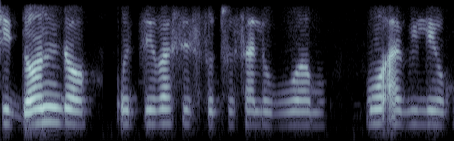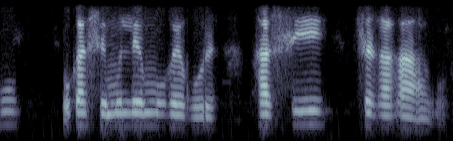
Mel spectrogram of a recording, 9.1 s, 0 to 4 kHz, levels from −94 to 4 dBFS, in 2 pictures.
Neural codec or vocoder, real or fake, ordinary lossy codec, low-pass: none; real; none; 3.6 kHz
